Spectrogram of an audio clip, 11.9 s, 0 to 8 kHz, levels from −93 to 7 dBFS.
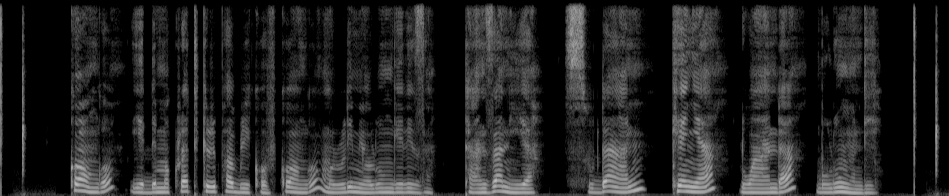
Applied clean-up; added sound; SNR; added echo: none; none; none; none.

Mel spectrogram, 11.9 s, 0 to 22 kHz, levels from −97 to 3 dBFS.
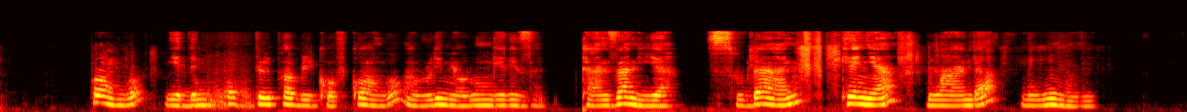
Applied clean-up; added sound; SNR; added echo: neural mask model DeepFilterNet 3.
